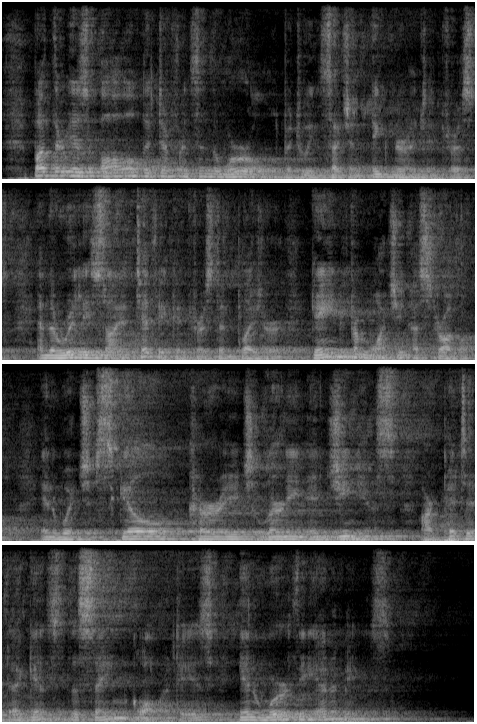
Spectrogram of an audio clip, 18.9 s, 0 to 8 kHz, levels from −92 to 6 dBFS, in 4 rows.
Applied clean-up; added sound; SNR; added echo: none; none; none; reverberation time 2.7 s.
